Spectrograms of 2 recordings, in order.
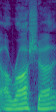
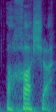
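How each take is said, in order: First: The name is said with an English pronunciation. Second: The name is said with a Portuguese pronunciation. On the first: "We say Arasha in English" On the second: "I will say it in very terrible Portuguese"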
